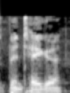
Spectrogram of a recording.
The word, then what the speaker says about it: Bentayga: Bentley Bentayga? – Mm-hmm. – I got to review one. – Is it Bentayga on three wheels. – It's Bentayga. T-A-Y-G-A.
